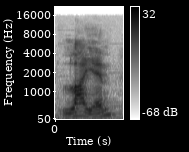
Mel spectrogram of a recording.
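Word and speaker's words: lien: Now, this public lion, as it's pronounced, L-I-E-N, lion, which has been filed publicly, seems to suggest what could potentially be coming for the 2021 season.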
